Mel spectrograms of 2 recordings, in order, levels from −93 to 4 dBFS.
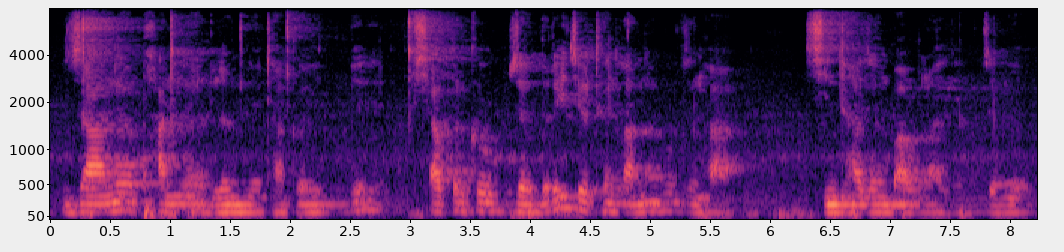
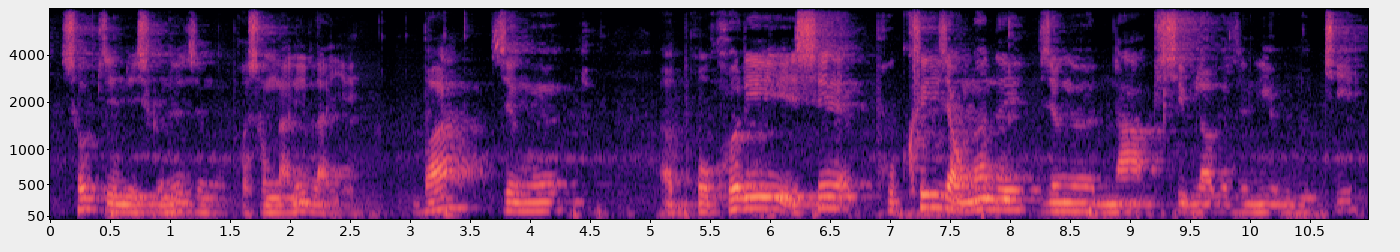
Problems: none marked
